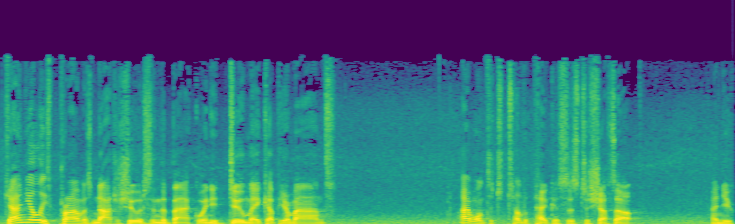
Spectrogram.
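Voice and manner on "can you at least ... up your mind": a light drawling cowpony, sour and sarcastic; lightly voiced cowpony, fed up; sarcastic Calamity. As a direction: needle them with a sour jab.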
